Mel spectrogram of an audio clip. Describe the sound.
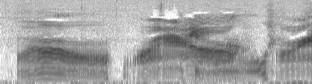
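A person wails in a strained, wavering howl imitating a dying cat, loud, the pitch bending and cracking through several drawn-out yowls.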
